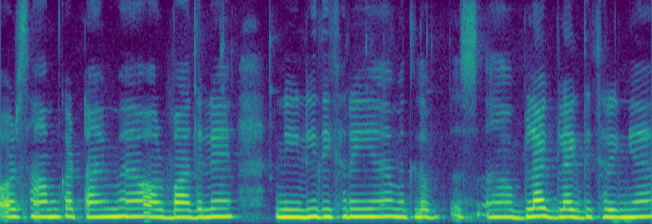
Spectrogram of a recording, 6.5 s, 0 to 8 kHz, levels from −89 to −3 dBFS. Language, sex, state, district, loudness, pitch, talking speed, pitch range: Hindi, female, Haryana, Charkhi Dadri, -14 LUFS, 270 Hz, 165 wpm, 265-275 Hz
